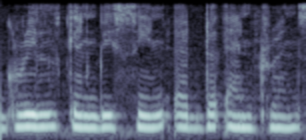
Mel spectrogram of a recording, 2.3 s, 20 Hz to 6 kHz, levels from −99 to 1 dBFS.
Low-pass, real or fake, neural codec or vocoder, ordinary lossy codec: 5.4 kHz; fake; codec, 16 kHz, 16 kbps, FreqCodec, larger model; none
